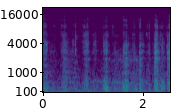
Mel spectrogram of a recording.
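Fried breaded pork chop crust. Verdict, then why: Crispy. The crust of a fried breaded keto pork chop is scraped and rubbed, giving a series of dry, crackly rasping strokes with crisp high-frequency crunch. The crust is insanely crispy and the chop is perfectly cooked.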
